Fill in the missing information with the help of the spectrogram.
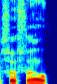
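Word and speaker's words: Pfeffel: alexander boris the faf literally for fell because it's p f e double f e l that sounds perfect you could sound like a fellow or fulfilled yes i think i think it's a silent p johnson so in the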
